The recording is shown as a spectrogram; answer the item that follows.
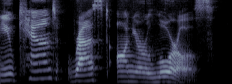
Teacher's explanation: native speakers often pronounce t as a flap T which means we don't push out that puff of air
